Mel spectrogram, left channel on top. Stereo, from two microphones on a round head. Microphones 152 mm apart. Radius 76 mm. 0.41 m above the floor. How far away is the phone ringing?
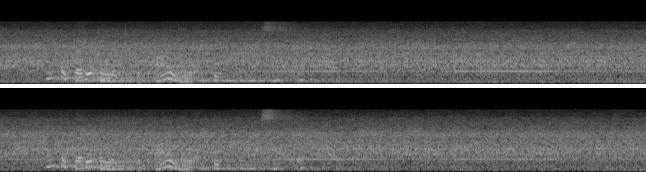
No phone ringing in this recording.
